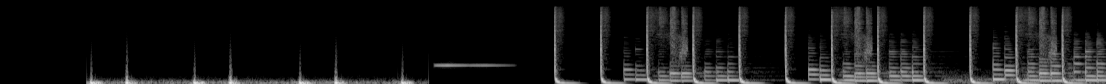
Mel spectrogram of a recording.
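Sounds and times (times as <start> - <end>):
heartbeat double thumps: 0.9 - 4.3, 5.6 - 11.0
low rumble: 0.9 - 4.3, 9.3 - 11.0.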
